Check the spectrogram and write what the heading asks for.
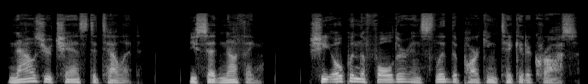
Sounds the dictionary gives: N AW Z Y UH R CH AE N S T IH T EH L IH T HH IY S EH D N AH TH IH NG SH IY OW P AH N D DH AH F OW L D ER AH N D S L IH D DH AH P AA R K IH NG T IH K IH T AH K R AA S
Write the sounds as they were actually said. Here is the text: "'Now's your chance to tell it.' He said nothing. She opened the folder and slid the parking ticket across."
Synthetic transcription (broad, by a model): N AW Z Y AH R CH AE N S T IH T EH L IH T HH IY S EH D N AH TH IH NG SH IY OW P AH N DH AH F OW L D ER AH N S L IH D DH AH P AA R K IH NG T IH K IH T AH K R AA S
